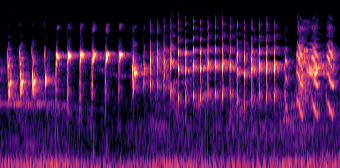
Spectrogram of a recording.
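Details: Long-tailed shrike training recording with mimicry of cililin, greja tarung, lovebird, tengkek and kapas tembak: fast, even trill of bright high pips speeding into a rattling run, ending in a harsh burst.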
